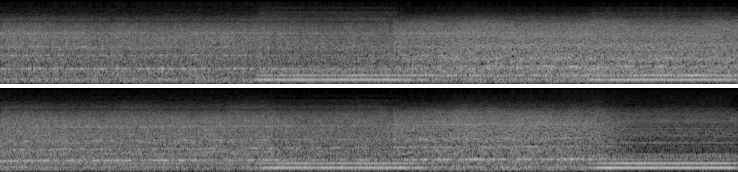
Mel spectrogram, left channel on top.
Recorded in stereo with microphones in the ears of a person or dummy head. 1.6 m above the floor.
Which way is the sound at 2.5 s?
40° left (ahead or behind).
